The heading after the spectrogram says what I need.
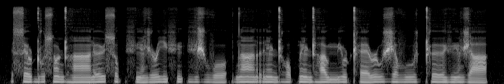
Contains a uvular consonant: no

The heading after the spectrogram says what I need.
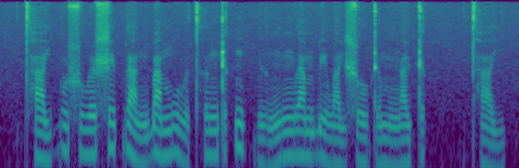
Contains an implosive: yes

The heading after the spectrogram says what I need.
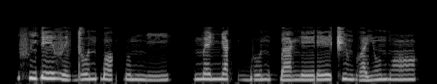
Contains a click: no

